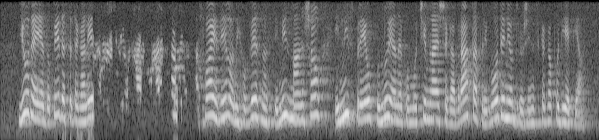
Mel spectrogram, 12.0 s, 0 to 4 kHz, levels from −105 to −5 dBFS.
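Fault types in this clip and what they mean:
Other side's voice leaking through: A second, quieter voice comes through at three points: 1.84 to 2.1 s, a short scrap around 3.01 to 3.05 s, and again from 3.51 to 3.69 s. It sits about 15 dB below the main talker. This is likely the far end playing on the talker's loudspeaker and getting back into the microphone because the echo canceller didn't fully remove it.
Speech suppressed in double talk: From about 1.89 to 4.03 s, right as that other voice is coming in, the main talker keeps ducking and dropping out in pieces. Across roughly two seconds the level dips by as much as 20 dB. The likely cause is both sides talking at once, so the echo canceller couldn't separate its own talker from the loudspeaker echo and pulled everything down together.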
